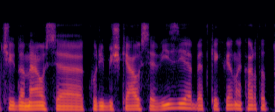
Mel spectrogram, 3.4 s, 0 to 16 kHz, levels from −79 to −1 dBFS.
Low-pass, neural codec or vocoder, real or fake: 7.2 kHz; none; real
